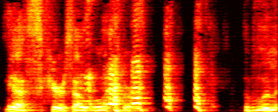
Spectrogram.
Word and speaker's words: Kurosawa: Akira Kurosawa? Did I say that right? – Kurosawa. I think is what you were trying to say.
